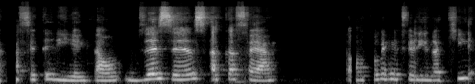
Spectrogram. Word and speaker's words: café: This is a café. A gente pronuncia da mesma forma que fala em português.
